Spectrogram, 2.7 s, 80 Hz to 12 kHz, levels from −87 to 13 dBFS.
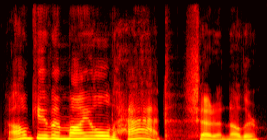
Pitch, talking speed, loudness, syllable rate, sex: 200 Hz, 180 wpm, -15 LUFS, 4.4 syllables/s, male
